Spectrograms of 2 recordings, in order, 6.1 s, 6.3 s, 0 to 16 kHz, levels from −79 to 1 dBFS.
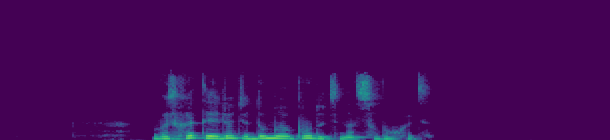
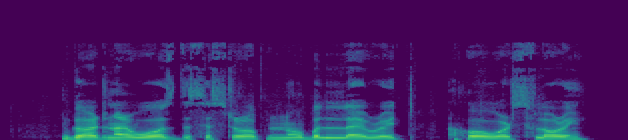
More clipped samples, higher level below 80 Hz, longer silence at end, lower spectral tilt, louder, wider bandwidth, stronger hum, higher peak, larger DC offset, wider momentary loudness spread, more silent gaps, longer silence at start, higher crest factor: neither; about the same, -72 dBFS vs -72 dBFS; first, 1.9 s vs 0.45 s; about the same, -6 dB/octave vs -6 dB/octave; second, -25 LUFS vs -22 LUFS; second, 7.8 kHz vs 11.5 kHz; neither; second, -10 dBFS vs -6 dBFS; neither; first, 16 LU vs 12 LU; neither; first, 1.5 s vs 0.6 s; about the same, 18 dB vs 16 dB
